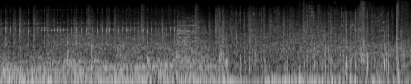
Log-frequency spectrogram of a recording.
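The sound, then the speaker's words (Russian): Horse hooves clip-clop steadily on a hard surface, fairly loud, with a busy rhythmic clatter continuing for several seconds and no voices present. “Лошадь не расседловой.”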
